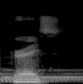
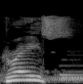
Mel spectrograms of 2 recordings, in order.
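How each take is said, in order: First: It is said quietly and half-heartedly. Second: It is shouted loudly with full energy.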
